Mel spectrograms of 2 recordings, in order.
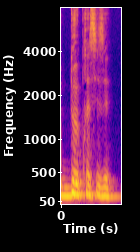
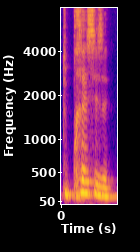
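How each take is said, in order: First: The e of 'de' is pronounced. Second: The e of 'de' is dropped. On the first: "au lieu de"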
